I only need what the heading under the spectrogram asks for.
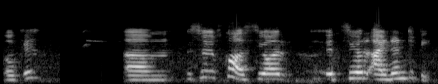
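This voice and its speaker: Bright-voiced tutor woman with a Delhi accent. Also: a little high, measured pace, highs cut off. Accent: Delhi Indian English. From Delhi, India. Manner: confiding, checks in often with "right?". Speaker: spoken English tutor. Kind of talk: online tutoring conversation.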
